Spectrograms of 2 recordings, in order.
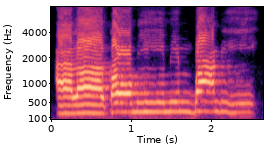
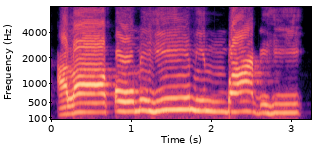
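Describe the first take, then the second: First: The final 'hi' syllables are dropped. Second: The final 'hi' syllables are clearly pronounced. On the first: The speaker calls it wrong. "Kadang-kadang gini bacanya" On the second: The speaker calls it right. "Santai aja"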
